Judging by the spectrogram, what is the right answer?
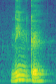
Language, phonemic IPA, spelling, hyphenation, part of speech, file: Dutch, /ˈniŋ.kə/, Nienke, Nien‧ke, proper noun, Nl-Nienke.ogg
- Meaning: a diminutive of the female given name Catharina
